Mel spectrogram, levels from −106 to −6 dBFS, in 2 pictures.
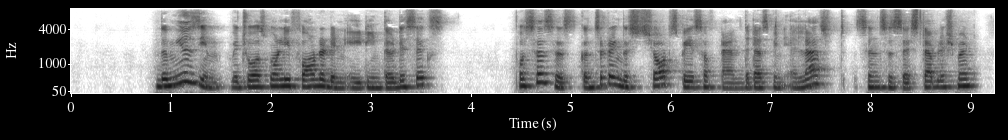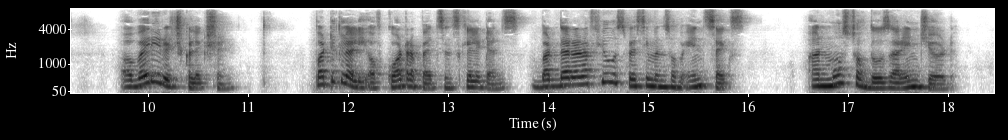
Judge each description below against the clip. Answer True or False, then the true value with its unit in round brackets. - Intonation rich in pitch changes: False (4.9 semitones)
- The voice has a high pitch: False (175 Hz)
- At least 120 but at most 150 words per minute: True (145 wpm)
